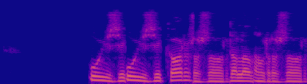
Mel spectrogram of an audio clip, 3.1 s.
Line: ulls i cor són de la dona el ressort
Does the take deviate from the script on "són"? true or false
true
